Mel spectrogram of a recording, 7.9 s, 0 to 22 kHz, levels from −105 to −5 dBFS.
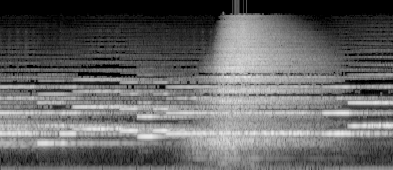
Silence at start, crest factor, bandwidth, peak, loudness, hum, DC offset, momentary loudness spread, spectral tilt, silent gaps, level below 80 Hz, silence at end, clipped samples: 0 s; 18 dB; 16 kHz; 0 dBFS; -15 LUFS; none; under 0.1%; 12 LU; 3 dB/octave; none; -64 dBFS; 0 s; under 0.1%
